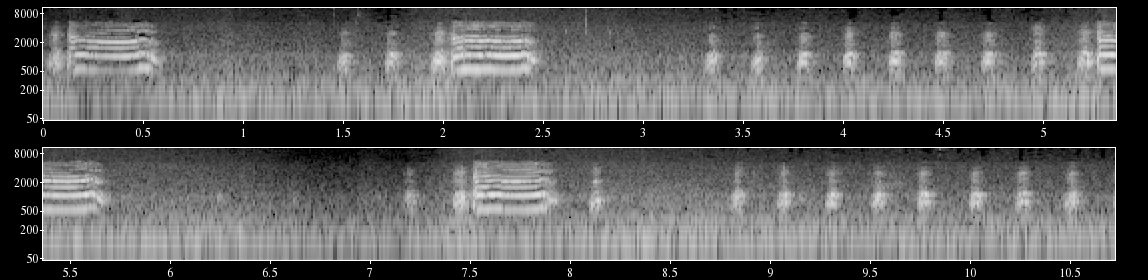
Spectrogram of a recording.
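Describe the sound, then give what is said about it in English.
Chickens cluck in a busy run of short, sharp pulses, broken by four longer, strained harmonic calls that stand out above the steady clucking. “Yeah, well, I need to bring the chicken in, and you know, you prepare them.”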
